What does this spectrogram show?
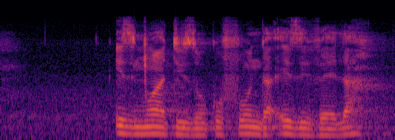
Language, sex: Zulu, male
